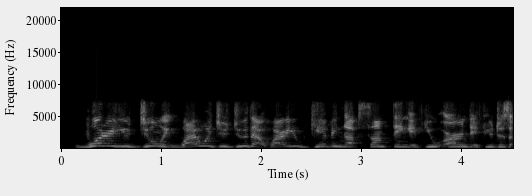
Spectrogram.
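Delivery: normal talking voice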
